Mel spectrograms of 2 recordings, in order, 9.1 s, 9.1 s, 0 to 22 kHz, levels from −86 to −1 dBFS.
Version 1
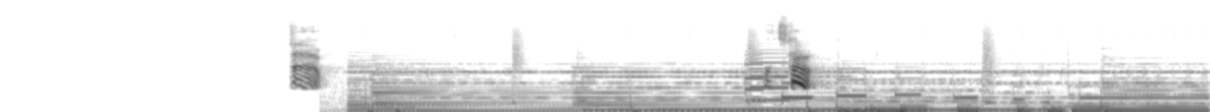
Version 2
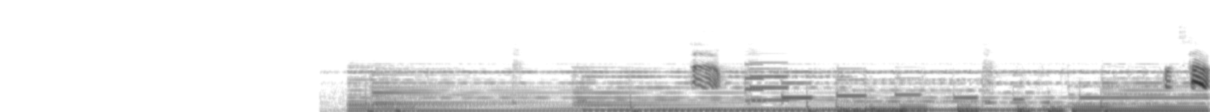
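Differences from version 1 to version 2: speech: entry +3.00 s; master: add Savitzky-Golay filter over 41 samples

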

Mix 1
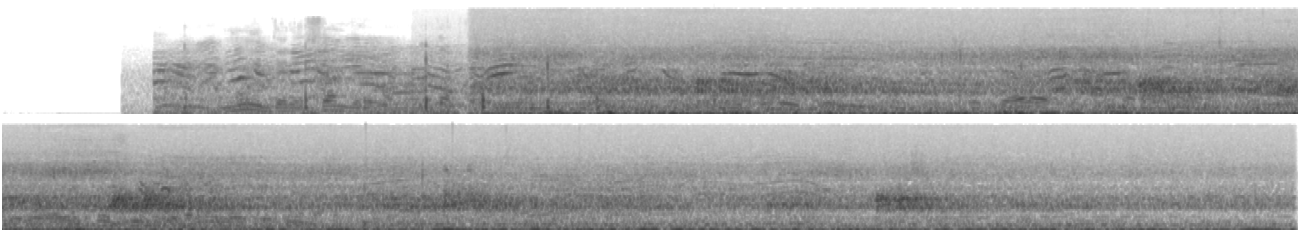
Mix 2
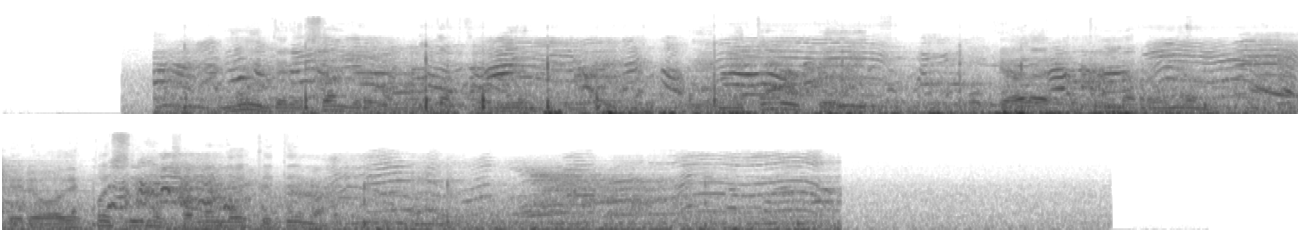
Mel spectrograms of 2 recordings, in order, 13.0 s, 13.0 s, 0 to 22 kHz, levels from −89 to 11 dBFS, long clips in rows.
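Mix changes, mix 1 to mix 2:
second sound: muted; master: add tilt shelf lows +4 dB, about 1.3 kHz

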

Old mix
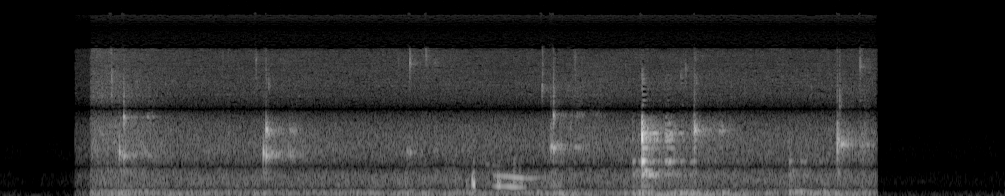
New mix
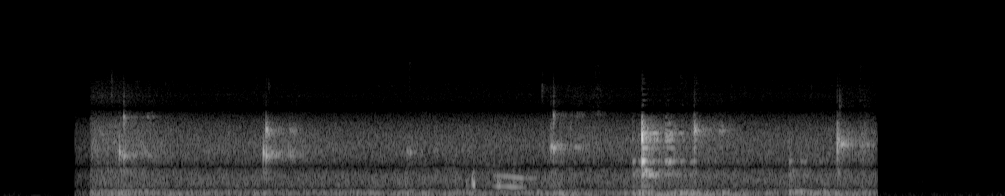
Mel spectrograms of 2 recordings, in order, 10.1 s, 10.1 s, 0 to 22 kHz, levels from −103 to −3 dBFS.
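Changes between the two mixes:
speech -10.5 dB; background: add four-pole ladder low-pass 1.7 kHz, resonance 20%

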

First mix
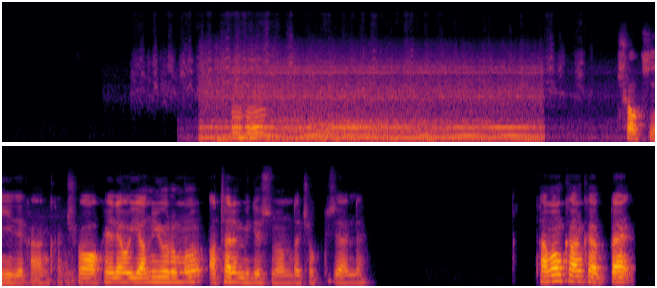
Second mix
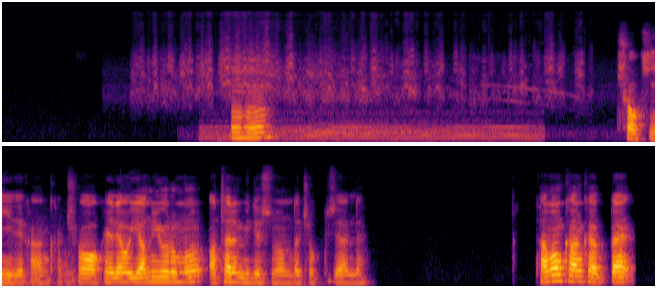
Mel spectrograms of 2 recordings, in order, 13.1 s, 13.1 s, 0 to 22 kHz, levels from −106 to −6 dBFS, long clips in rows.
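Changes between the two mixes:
speech +6.5 dB; first sound +7.0 dB; second sound: add cascade formant filter u

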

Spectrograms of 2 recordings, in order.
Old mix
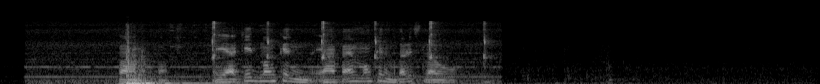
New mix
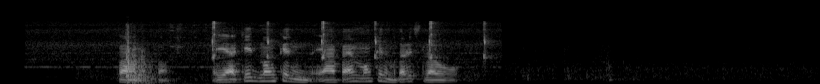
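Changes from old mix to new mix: first sound: add high-pass 1.4 kHz 12 dB/octave; master: add high-pass 270 Hz 12 dB/octave

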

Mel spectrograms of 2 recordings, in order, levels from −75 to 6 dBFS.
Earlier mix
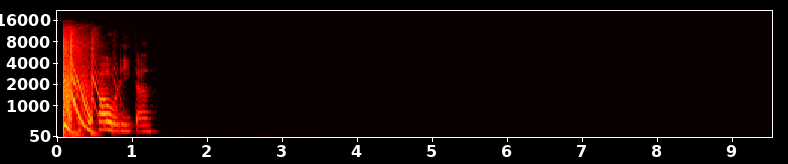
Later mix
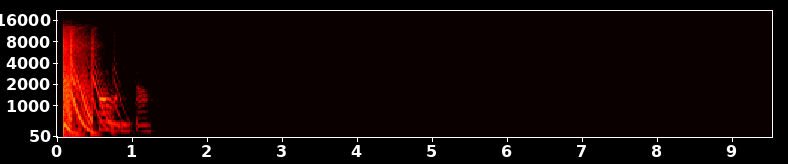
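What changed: speech: add two resonant band-passes 660 Hz, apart 1.8 oct; background -6.5 dB

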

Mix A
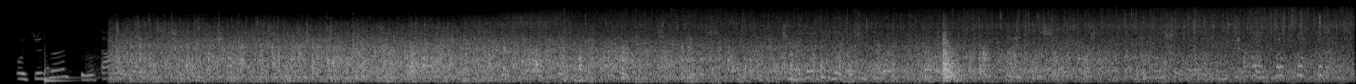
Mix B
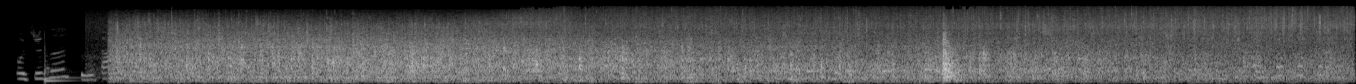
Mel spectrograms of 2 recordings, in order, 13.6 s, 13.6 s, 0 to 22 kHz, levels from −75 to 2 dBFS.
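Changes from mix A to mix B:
second sound +4.0 dB; master: add treble shelf 2.7 kHz +8.5 dB

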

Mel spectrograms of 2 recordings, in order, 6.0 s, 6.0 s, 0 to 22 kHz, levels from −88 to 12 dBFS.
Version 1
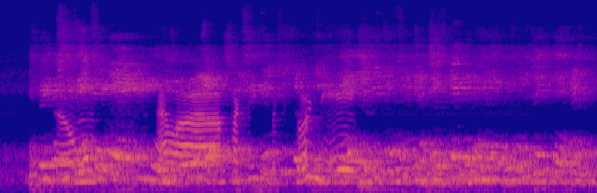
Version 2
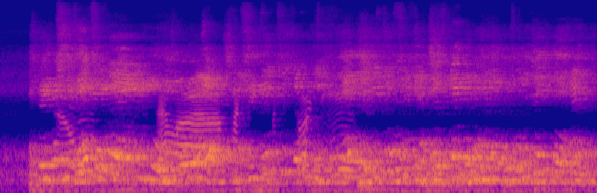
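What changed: background +10.0 dB; master: remove high-pass 100 Hz 6 dB/octave

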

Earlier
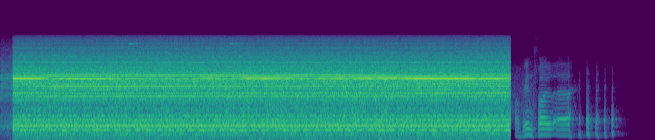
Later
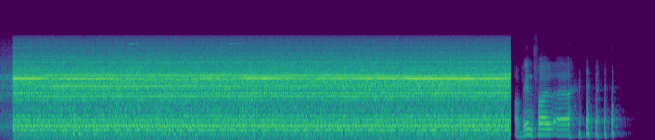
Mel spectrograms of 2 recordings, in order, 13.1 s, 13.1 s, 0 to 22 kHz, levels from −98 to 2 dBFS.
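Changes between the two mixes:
speech +9.5 dB; second sound: entry -2.20 s

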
